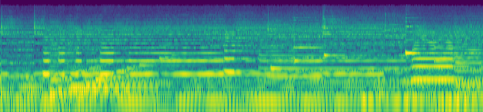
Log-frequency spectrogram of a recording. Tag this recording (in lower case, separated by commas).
soul music, music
